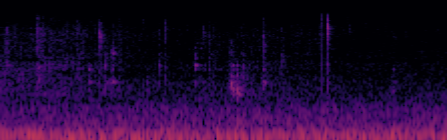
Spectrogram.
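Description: Faint, scattered pops and crackles of hot bacon drippings in a skillet over a low steady hum.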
